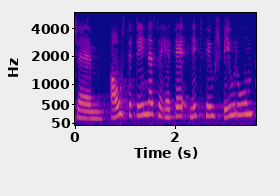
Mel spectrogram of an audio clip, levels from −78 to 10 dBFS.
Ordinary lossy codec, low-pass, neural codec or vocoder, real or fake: MP3, 24 kbps; 5.4 kHz; vocoder, 22.05 kHz, 80 mel bands, Vocos; fake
